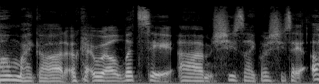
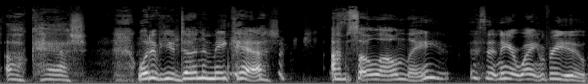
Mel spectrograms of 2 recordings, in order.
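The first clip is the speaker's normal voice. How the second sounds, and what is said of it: Deep Southern Texas woman accent. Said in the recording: “a really deep Southern Texas woman ... give us some of that accent”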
